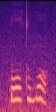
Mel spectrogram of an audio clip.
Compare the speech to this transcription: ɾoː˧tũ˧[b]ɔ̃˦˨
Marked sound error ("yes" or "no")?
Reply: no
